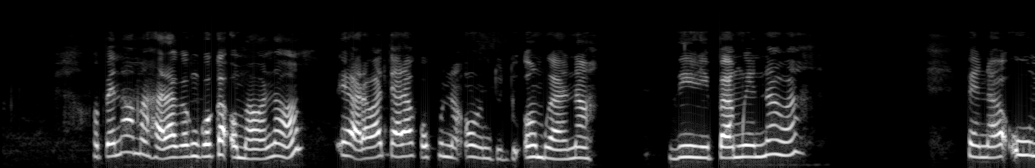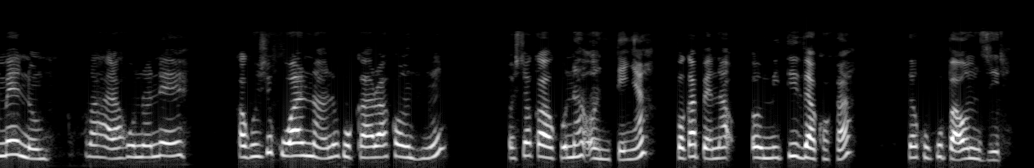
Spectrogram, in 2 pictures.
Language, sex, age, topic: Oshiwambo, female, 18-24, agriculture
